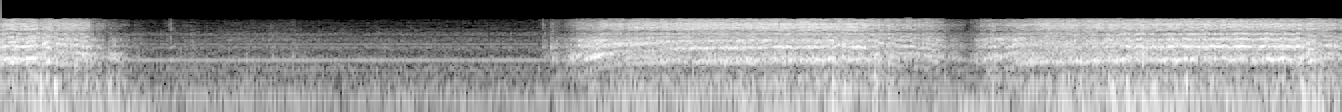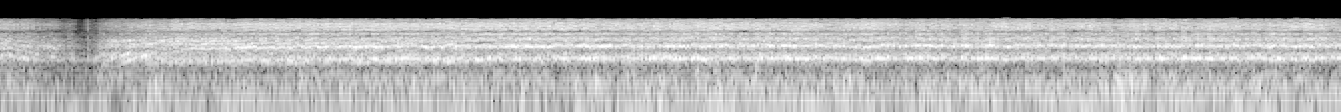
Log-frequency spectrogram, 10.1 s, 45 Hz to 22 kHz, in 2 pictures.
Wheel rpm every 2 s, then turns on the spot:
20, 130, 140, 220, 230.
0-2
